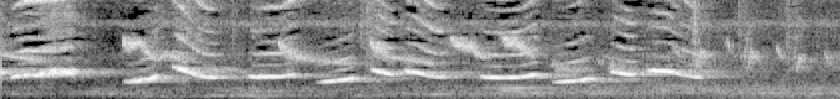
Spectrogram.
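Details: Tame caged Chinese hwamei singing a fast run of loud, clear whistled phrases, high slurred notes rising and falling in quick bursts, with faint background hum.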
